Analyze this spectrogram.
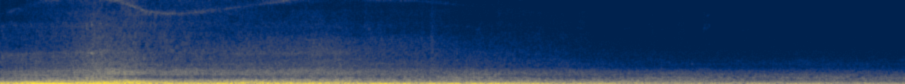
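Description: A bus engine rumbles close by and fades as it pulls away.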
